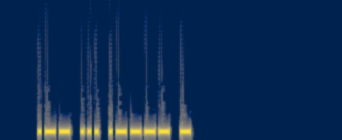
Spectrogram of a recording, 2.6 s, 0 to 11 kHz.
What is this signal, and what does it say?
Morse code, heard as a keyed tone, about 45 wpm, 700 Hz. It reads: WS1T
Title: USA Call Signs - 4 Characters - 6x Character Spacing - 45wpm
